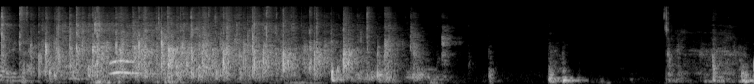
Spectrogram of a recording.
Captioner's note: cheers, applause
